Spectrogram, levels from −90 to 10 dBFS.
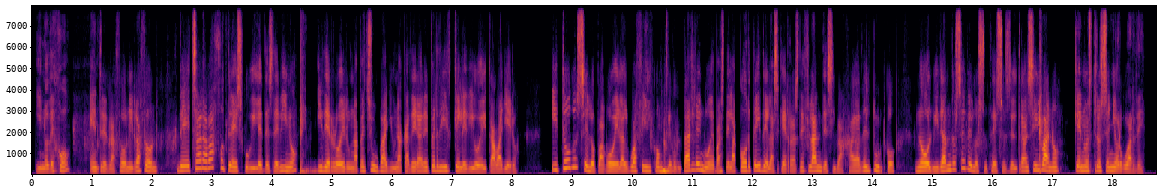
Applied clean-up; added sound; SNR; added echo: neural diffusion model UNIVERSE++.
